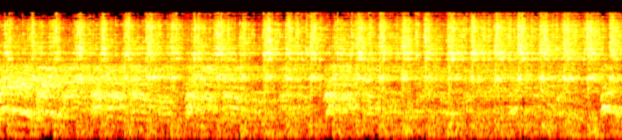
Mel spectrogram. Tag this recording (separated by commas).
Music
